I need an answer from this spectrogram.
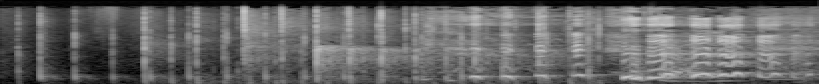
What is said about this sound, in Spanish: Sí, aplausos, aplausos.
